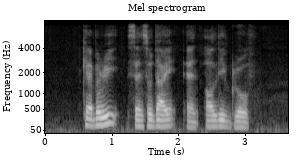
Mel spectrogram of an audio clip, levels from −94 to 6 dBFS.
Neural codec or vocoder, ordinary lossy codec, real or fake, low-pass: codec, 16 kHz, 8 kbps, FreqCodec, smaller model; none; fake; 7.2 kHz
